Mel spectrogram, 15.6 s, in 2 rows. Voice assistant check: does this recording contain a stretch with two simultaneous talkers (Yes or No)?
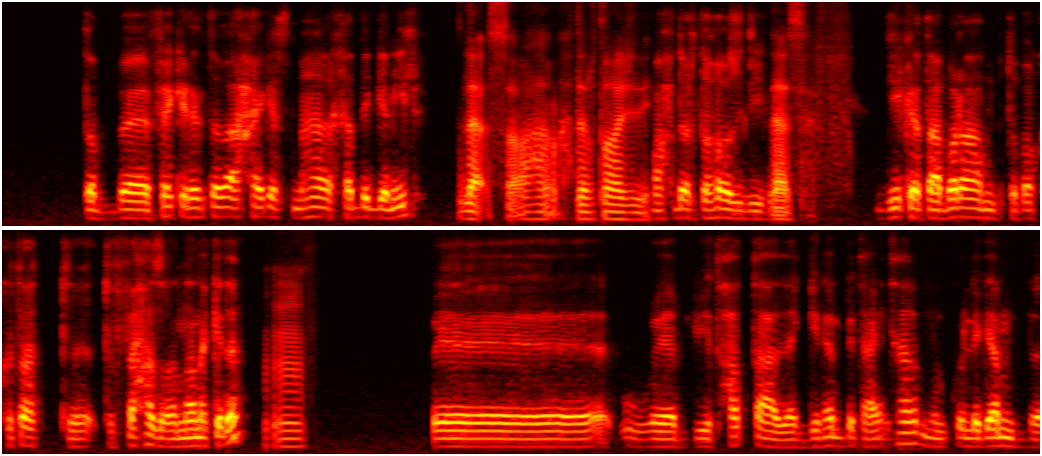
No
